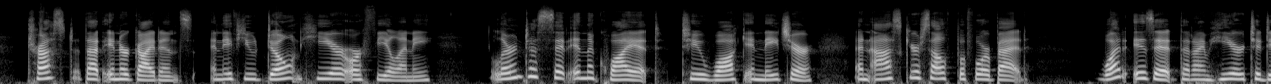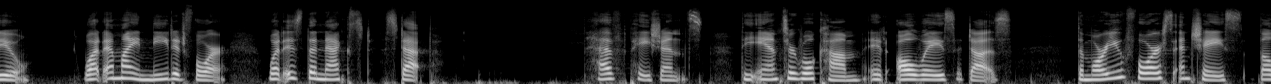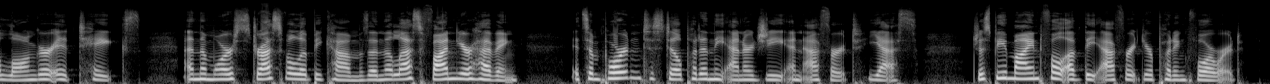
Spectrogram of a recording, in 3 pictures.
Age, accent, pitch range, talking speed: 10-29, American, 215-255 Hz, 150 wpm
